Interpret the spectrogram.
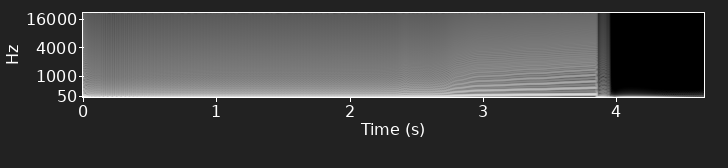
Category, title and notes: Sound effects > Electronic / Design
Optical Theremin 6 Osc dry-007
Alien, Analog, Bass, Digital, DIY, Dub, Electro, Electronic, Experimental, FX, Glitch, Glitchy, Handmadeelectronic, Infiltrator, Instrument, Noise, noisey, Optical, Otherworldly, Robot, Robotic, Sci-fi, Scifi, SFX, Spacey, Sweep, Synth, Theremin, Theremins, Trippy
